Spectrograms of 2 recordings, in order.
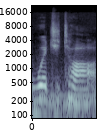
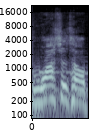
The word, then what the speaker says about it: Ouachita: Back in Texas, everybody pronounces it Wichita, but really, it's Ouachita. Ouachita. Washita. How would you pronounce it? Washita. Washita. It's Ouachita Baptist University. Get it right. It's Washita, people.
